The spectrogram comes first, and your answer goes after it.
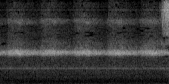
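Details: A cricket trills steadily outdoors on a rooftop terrace, a high, bright, unbroken ringing with a faint pulsing throb.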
